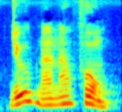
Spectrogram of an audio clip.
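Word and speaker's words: 十七分: 17 ikuti aturan cara baca 7 menit. Bunyinya fung. Jadi ju nana fung.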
